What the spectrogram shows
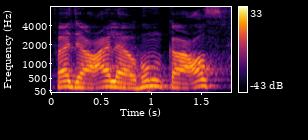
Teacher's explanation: মিম সাকিন ইজহারে খাস গুন্না ছাড়া পড়তে হবে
